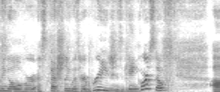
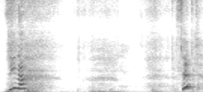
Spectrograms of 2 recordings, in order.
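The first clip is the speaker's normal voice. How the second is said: high cue; 12 semitones higher than usual. Real, not acted. Cue to puppy.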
